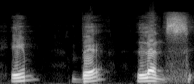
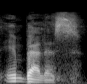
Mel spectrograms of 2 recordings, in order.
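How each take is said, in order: First: imbalance slowly as im, ba, lens; long gaps between the three beats of imbalance; split into syllables. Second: Said in the usual way. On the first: Shown as a demonstration. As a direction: pause after each syllable of imbalance. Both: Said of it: "তিনটে syllable".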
